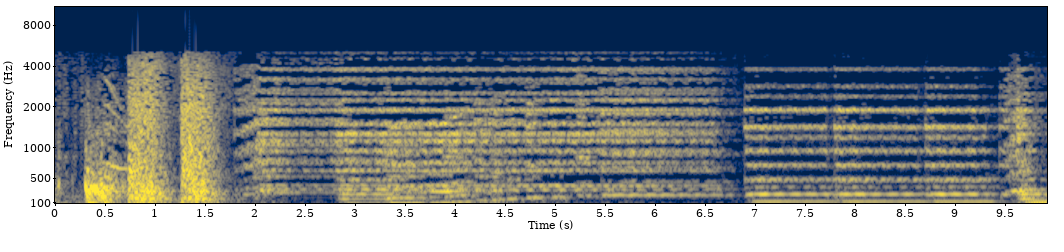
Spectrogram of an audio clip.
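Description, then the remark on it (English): A door is yanked open with a couple of loud knocking bangs in the first second or two, then sustained, droning musical tones carry on to the end. “Yank open the door, Jingles, and duck.”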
